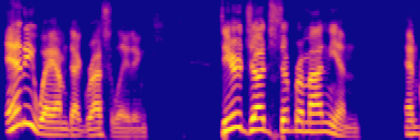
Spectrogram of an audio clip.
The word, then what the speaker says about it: Subramanian: Dear Judge Subramanian, and by the way I know I'm pronouncing that right is because one of my loyal Patriot Indian followers taught me the correct way to say it because I was screwing it up.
